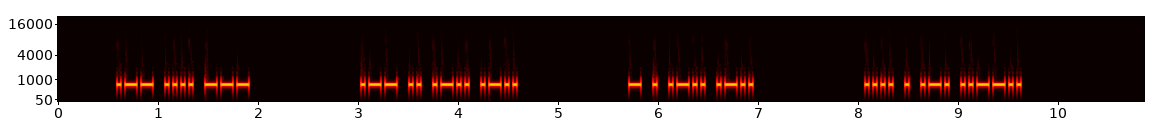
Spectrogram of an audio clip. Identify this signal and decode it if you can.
Morse code, heard as a keyed tone, about 32 wpm, 700 Hz. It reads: WHO WILL TELL HER?
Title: 4x Word-Spacing - Sentences from Top 200 Words - 30wpm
